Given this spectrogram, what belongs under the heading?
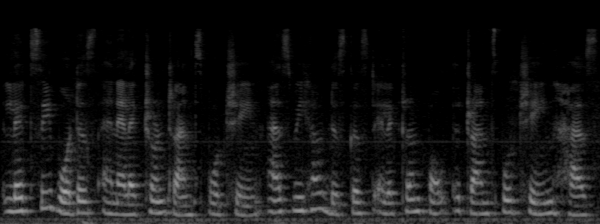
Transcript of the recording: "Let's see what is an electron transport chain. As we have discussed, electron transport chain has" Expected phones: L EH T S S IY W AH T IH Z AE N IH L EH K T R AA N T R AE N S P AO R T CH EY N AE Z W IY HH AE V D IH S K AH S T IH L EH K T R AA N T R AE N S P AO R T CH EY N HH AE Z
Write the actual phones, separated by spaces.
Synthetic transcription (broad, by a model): L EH T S S IY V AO T IH Z AE N IH L EH K T R AA N T R AE N S P AO R T CH EY N AE Z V IY HH AE V D IH S K AH S T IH L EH K T R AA N T R AE N S P AO R T CH EY N HH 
